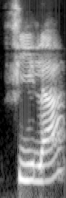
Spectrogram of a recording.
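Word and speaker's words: Philae: an island to like sometimes we say Fila in Arabic and filet in English Isis stem right so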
